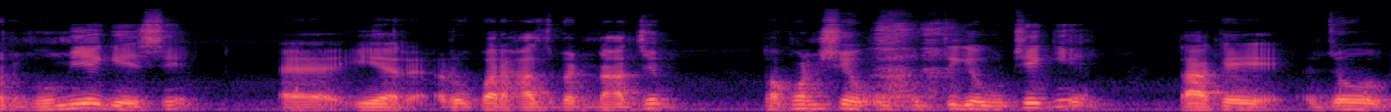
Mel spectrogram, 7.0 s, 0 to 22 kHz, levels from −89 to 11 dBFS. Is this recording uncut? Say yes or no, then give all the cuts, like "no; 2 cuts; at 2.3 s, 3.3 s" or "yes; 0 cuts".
yes; 0 cuts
